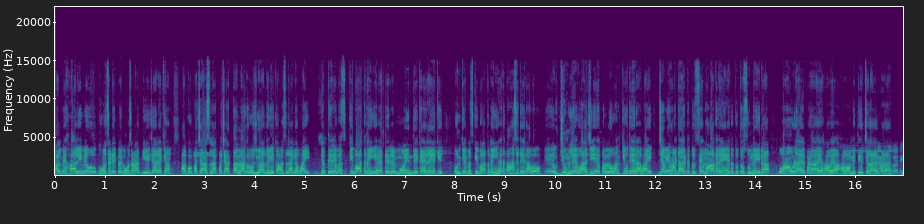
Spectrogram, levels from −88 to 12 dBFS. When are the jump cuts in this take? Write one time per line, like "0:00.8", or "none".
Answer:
none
